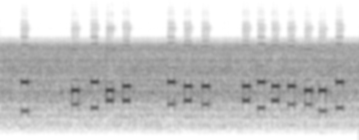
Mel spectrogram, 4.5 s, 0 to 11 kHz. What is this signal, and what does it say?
DTMF, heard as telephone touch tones, dialled by hand, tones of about 80 ms, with phone line noise. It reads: 3 76*0 908 0608716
